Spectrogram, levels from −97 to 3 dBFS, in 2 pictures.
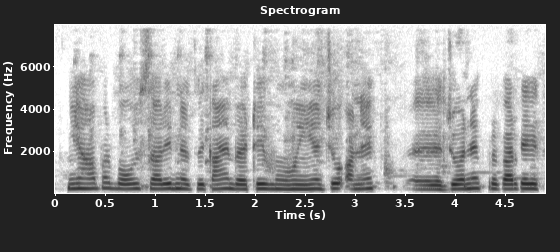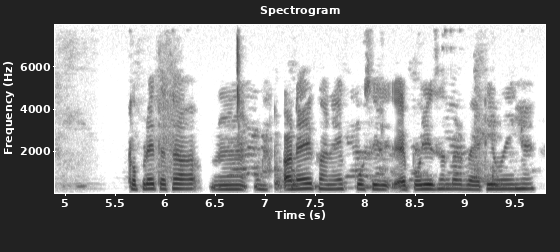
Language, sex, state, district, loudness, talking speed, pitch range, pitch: Hindi, female, Uttar Pradesh, Hamirpur, -22 LUFS, 165 wpm, 215-230 Hz, 220 Hz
